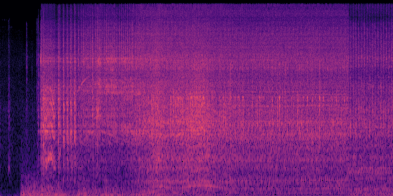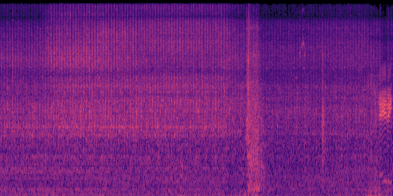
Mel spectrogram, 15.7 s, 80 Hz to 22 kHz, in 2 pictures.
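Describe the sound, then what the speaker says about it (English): A Toyota Land Cruiser HJ47 Troopy diesel engine cranks briefly and catches, then settles into a loud, steady, slightly knocking idle close by, with a short clunk partway through and no talking. "So let's start it up, see if she starts this morning."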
